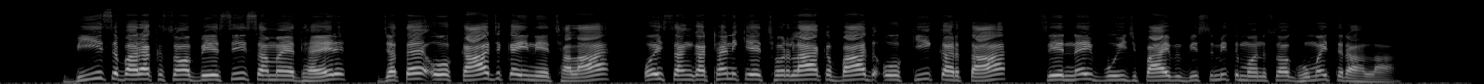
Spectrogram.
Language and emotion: Maithili, sad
